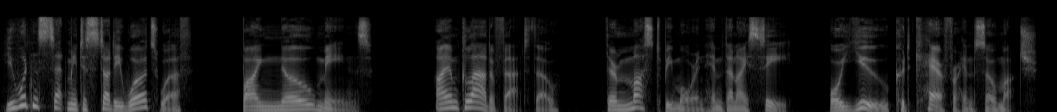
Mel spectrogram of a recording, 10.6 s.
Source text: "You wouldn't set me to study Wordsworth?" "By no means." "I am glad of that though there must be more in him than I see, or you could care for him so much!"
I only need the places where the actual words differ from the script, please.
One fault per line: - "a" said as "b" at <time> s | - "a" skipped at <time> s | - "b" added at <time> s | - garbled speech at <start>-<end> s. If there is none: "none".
none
